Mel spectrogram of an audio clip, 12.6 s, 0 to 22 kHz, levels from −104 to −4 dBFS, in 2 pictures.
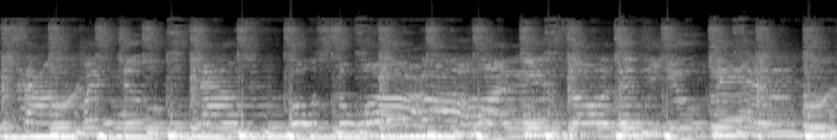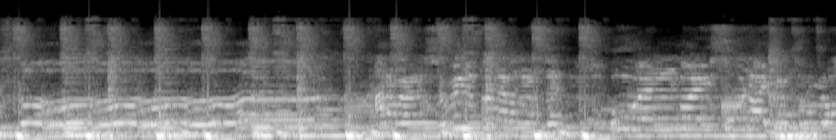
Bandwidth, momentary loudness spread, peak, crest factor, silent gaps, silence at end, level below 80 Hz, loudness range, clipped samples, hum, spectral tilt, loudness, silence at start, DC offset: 9.6 kHz; 10 LU; 0 dBFS; 14 dB; none; 0 s; -30 dBFS; 3 LU; 0.3%; none; -9.5 dB/octave; -15 LUFS; 0 s; under 0.1%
